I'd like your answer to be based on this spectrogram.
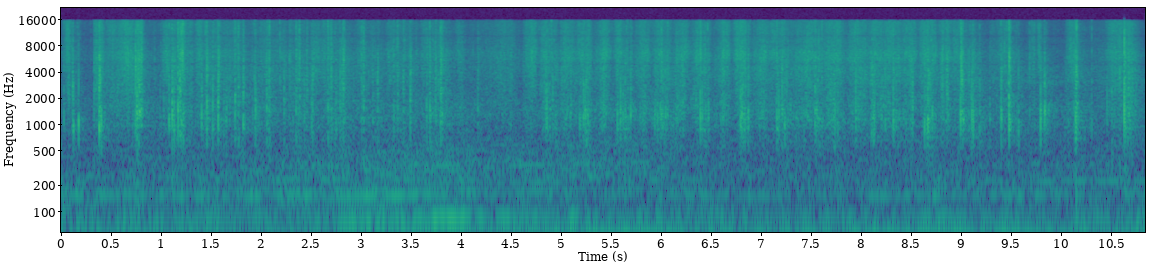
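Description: Fingertips and painted nails scratch and rub the fabric at the frayed waistband and front of worn, high-waisted blue denim jeans with a metal front zipper. The result is a steady stream of quiet, dry, rasping scratches with bright, brief crackling strokes over a low, soft rumble.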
